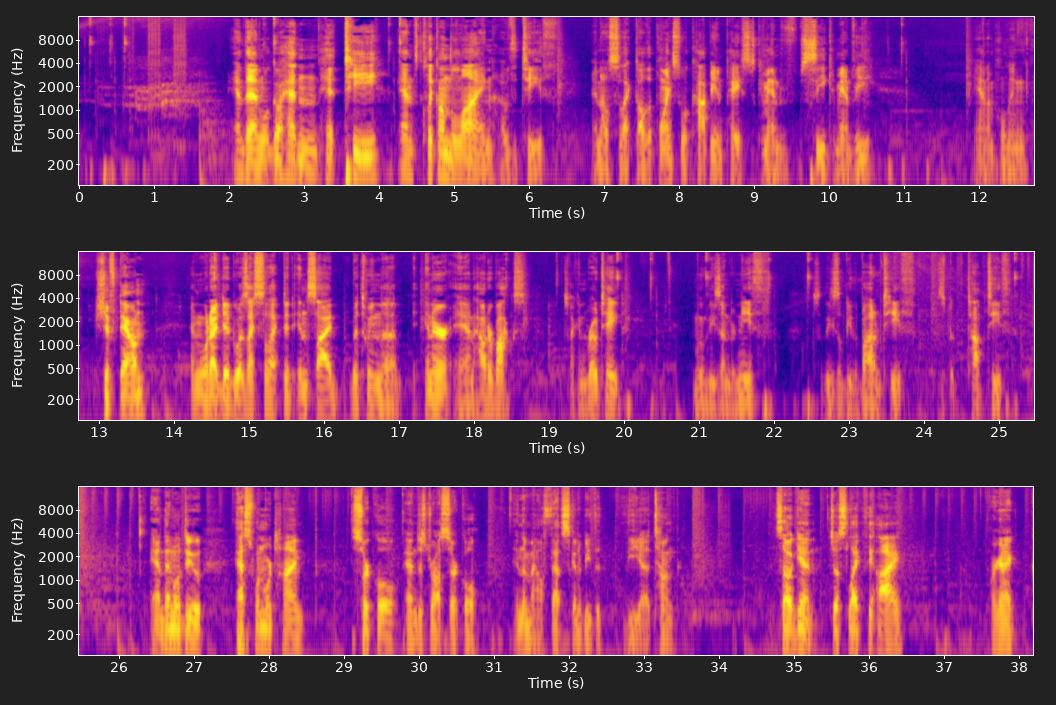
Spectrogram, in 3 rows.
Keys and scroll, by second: 0.3 c, 3.5 t, 21.9 space, 27.6 s.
